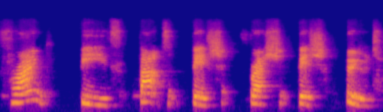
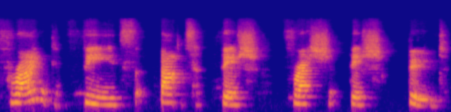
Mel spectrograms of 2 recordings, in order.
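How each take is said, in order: First: It is said at a faster pace. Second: It is said at a slower, normal pace.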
